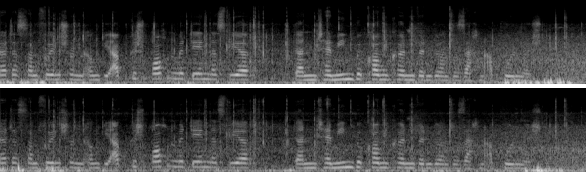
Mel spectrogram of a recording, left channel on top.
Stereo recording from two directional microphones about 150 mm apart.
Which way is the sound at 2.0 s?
5° left (ahead or behind).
